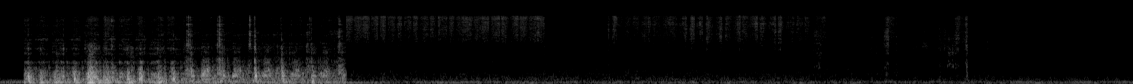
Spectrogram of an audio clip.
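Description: Steel chisel in a honing guide pushed back and forth on an abrasive sharpening surface: a rough, gritty scrape for about three seconds. Fainter rustling and light handling noise follow as the chisel is taken out of the guide and wiped with a cloth.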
